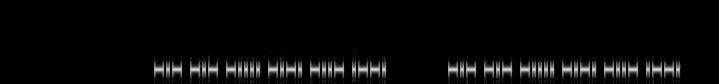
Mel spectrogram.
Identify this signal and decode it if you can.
Morse code, heard as a keyed tone, about 37 wpm, 700 Hz. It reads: KK6CXP KK6CXP
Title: USA Call Signs - 6 Characters - Repeated 2x - 40wpm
